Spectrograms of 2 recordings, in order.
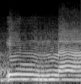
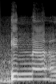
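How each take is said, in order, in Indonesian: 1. Huruf n ganda ditahan dengan dengung sengau. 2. Huruf n ganda dibaca pendek tanpa dengung sengau. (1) "itu ada gunanya" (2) "itu tidak ada guna"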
